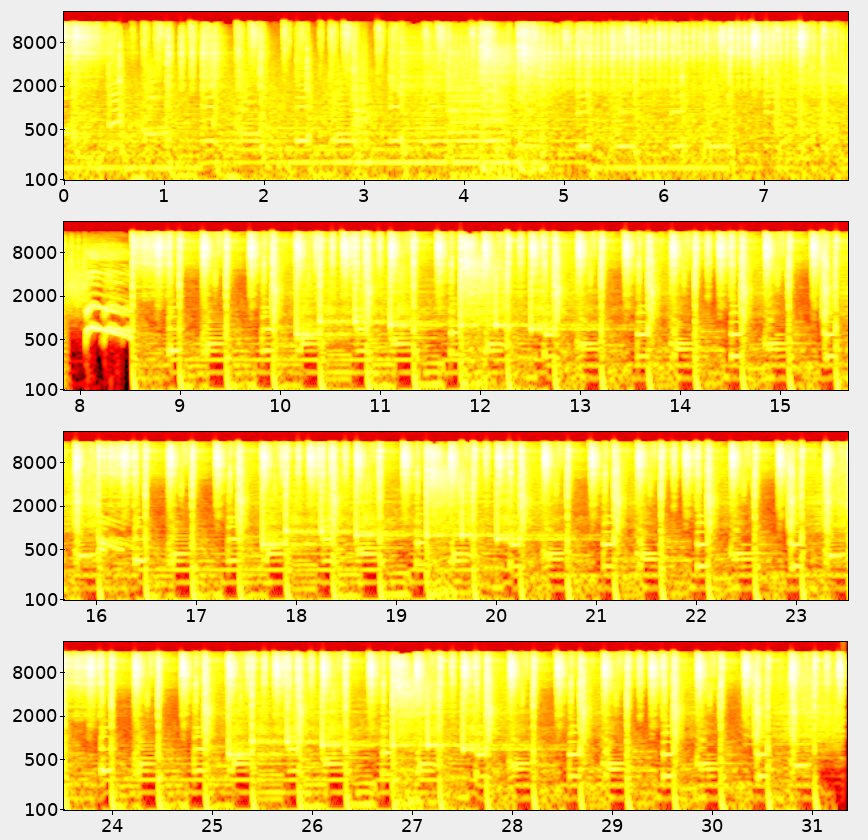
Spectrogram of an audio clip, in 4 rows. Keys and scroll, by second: 0.0-2.2 typing, 3.9 ctrl+d, 7.1 7, 8.4 0, 12.0 ctrl+z, 16.5 7, 17.6 6, 18.1 6, 19.4 4, 26.8 ctrl+d, 29.0 ctrl+d.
